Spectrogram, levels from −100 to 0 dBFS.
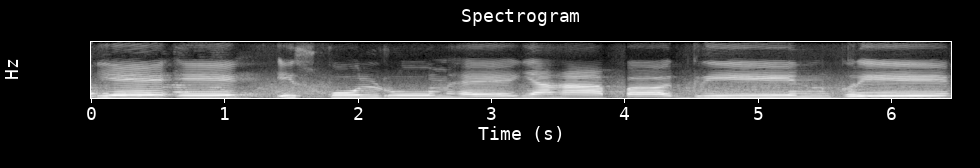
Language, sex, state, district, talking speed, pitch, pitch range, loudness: Hindi, male, Maharashtra, Mumbai Suburban, 95 wpm, 250 Hz, 235-265 Hz, -12 LUFS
